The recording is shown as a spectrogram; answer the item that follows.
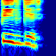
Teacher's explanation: Bildir sözündə vurğu birə düşəndə olur zaman zərfi bildirir.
